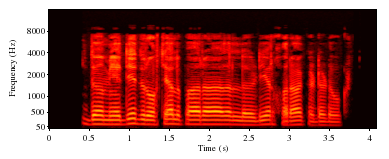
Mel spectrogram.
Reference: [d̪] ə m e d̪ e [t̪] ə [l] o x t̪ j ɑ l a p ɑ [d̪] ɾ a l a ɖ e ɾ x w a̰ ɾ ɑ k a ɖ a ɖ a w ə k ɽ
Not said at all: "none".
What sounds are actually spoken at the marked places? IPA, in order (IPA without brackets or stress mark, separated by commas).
d̪, d̪, ɾ, none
